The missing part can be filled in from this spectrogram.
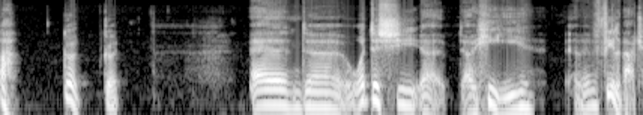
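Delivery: put-on British accent. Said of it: "people who are doing a British accent".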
